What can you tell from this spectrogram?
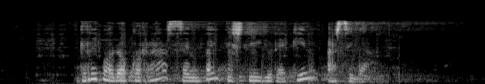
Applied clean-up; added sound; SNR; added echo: neural separator model SepFormer DNS4.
